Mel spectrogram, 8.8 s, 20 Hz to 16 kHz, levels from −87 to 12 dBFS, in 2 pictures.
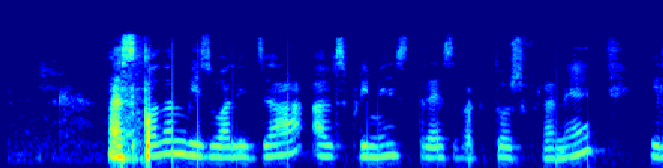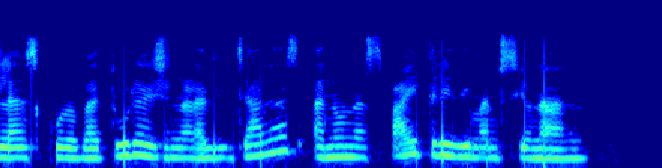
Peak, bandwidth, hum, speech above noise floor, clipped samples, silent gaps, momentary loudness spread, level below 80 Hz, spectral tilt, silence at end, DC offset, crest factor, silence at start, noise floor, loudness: -2 dBFS; 8.2 kHz; none; 29 dB; under 0.1%; none; 20 LU; -70 dBFS; -4.5 dB/octave; 0.5 s; under 0.1%; 34 dB; 0.7 s; -65 dBFS; -36 LUFS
